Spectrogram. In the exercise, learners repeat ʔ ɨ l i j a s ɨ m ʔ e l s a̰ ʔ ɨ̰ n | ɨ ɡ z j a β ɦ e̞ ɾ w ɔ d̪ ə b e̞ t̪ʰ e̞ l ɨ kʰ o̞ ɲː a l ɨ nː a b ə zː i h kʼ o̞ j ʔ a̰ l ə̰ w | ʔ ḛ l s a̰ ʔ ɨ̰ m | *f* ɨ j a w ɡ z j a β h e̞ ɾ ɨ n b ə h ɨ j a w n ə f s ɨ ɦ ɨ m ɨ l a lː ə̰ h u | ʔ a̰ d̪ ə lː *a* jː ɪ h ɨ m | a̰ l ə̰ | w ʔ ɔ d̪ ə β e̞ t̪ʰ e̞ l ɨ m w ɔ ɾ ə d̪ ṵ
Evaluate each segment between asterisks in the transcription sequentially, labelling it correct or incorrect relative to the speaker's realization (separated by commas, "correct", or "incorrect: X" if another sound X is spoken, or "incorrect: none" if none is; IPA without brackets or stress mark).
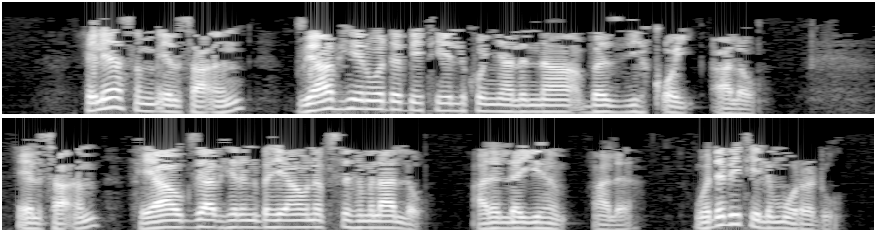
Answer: incorrect: h, incorrect: ə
